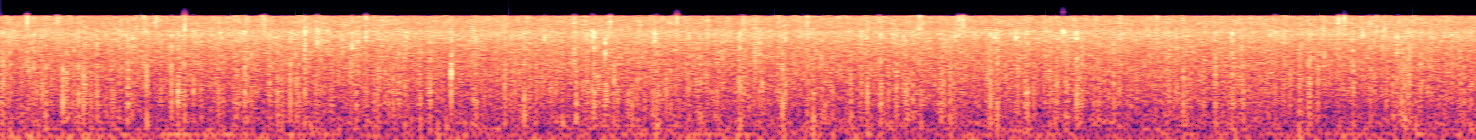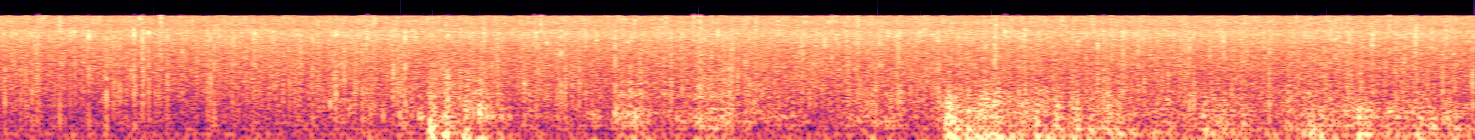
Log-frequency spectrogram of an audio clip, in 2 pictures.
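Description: Steady heavy rain falling, with deep rolls of thunder rumbling in about two-thirds of the way through and again near the end.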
